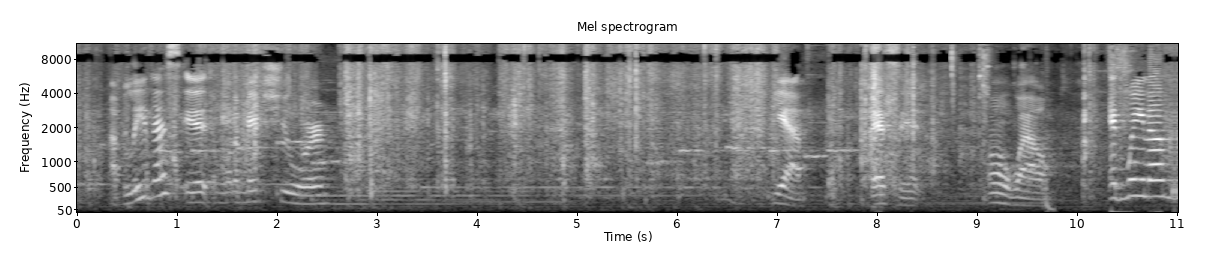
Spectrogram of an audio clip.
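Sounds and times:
background music sustained chord: 0.0 - 11.0
hands rustling cardboard packaging: 0.0 - 11.0.

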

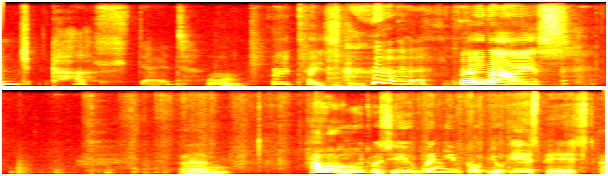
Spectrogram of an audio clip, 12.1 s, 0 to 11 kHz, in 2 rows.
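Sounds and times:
man saying um: 2.0 - 2.4
faint clicks and rustles: 5.6 - 12.0.

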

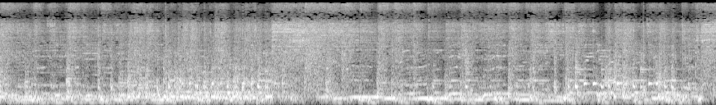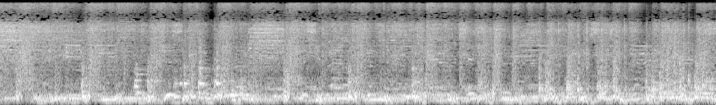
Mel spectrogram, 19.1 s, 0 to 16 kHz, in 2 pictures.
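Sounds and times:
backing track with bass line: 0.0 - 19.0
drum kit rock groove: 0.0 - 19.0.

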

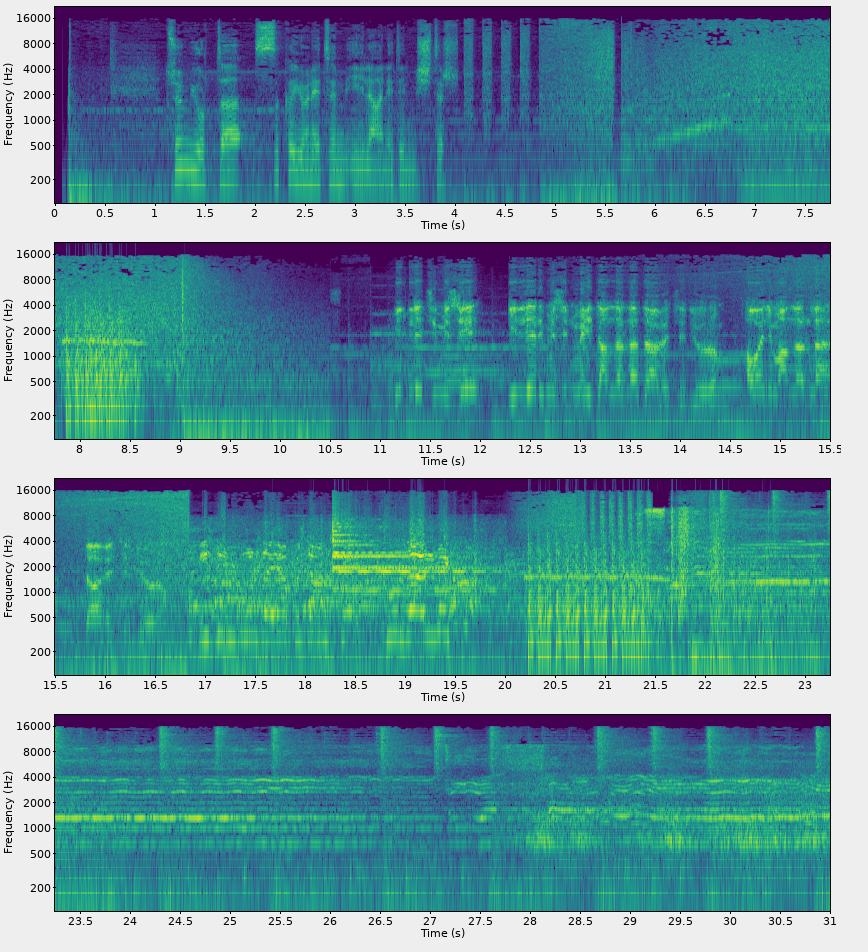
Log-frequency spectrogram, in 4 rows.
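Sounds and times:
background music: 0.1 - 31.0
rising siren-like wail: 5.7 - 9.0
automatic gunfire: 7.8 - 8.7, 20.2 - 21.7.

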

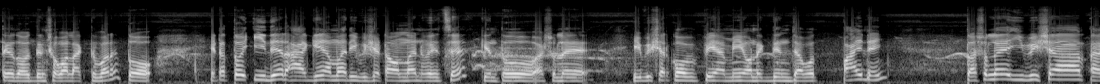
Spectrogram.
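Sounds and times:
man talking: 0.0 - 11.0
rooster crowing: 4.7 - 6.3.

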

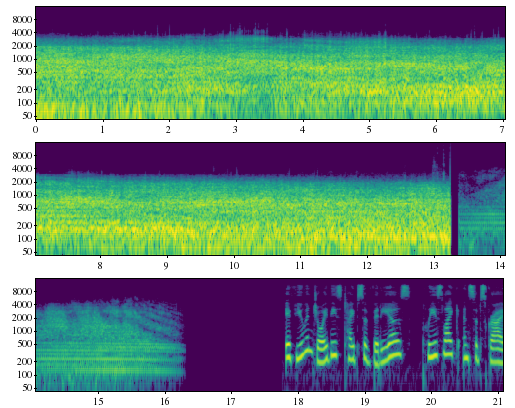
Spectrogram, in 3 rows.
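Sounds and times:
jet engines roaring: 0.0 - 16.3.

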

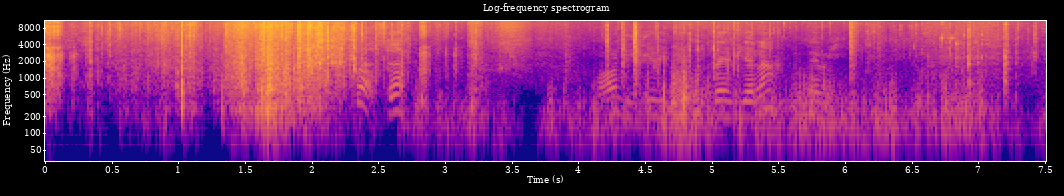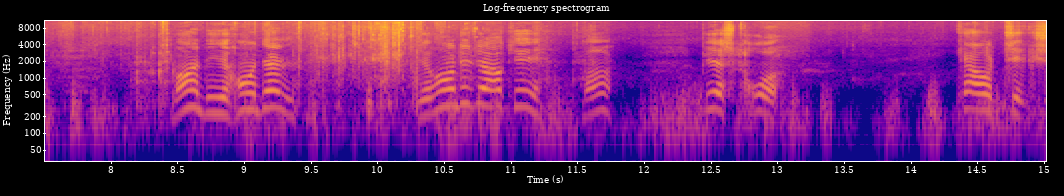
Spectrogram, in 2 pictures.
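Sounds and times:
hard objects clattering: 0.0 - 3.3, 4.2 - 8.7, 9.3 - 10.6.

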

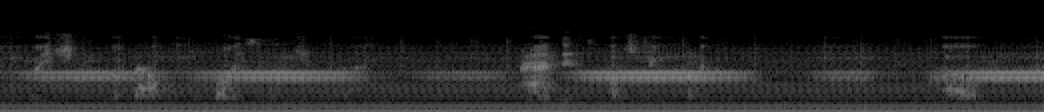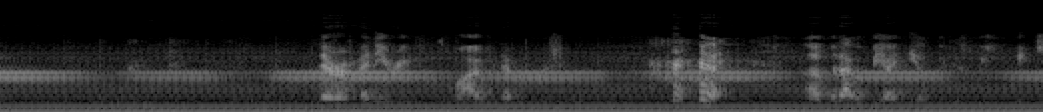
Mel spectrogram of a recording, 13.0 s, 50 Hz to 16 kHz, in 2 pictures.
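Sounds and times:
electrical hum and buzz: 0.0 - 13.0
faint indistinct voices: 3.3 - 4.6, 5.9 - 6.2, 8.5 - 13.0.

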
